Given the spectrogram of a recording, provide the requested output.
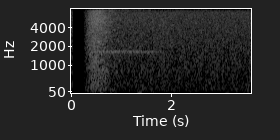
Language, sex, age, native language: Icelandic, female, 40-49, Icelandic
